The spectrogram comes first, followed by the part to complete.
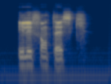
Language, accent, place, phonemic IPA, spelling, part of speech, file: French, France, Lyon, /e.le.fɑ̃.tɛsk/, éléphantesque, adjective, LL-Q150 (fra)-éléphantesque.wav
- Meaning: elephantine, mammoth, colossal (very large)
